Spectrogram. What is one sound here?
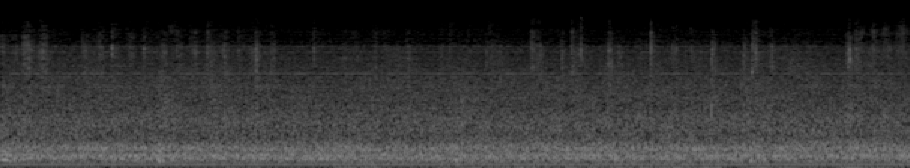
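Fingers rub and tap softly on a paper plate.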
